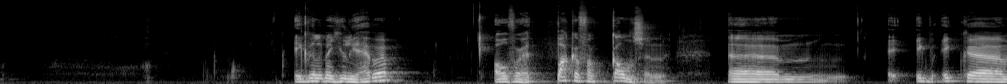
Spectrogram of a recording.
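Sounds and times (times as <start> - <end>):
person sipping water: 0.5 - 2.9
wet mouth clicks: 1.0 - 2.9, 4.3 - 5.0
person swallowing: 1.1 - 2.9
speech: 3.0 - 4.0, 5.0 - 10.0.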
